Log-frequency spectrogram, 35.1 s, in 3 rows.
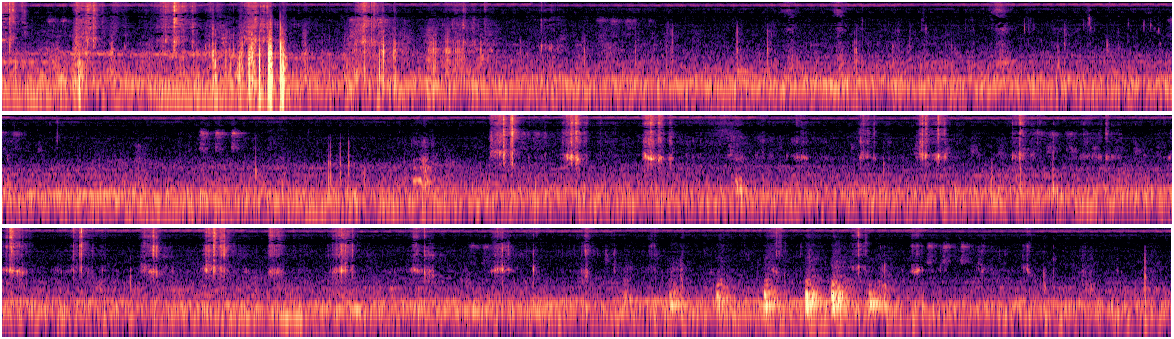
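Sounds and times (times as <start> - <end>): child crunching crackers: 0.0 - 5.9, 16.6 - 30.0.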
